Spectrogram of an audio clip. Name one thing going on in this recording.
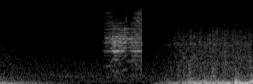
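A wooden mechanism clicks into place.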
